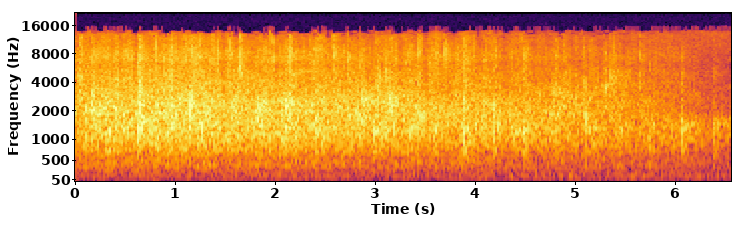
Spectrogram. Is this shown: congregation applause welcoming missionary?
yes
